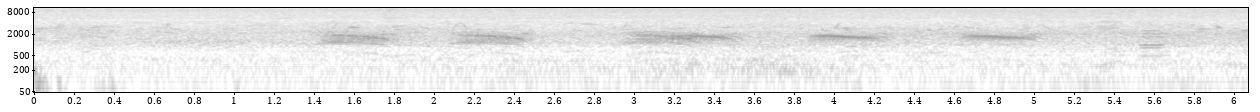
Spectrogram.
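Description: A bird calling five times in an even series, short calls a little under a second apart, over a faint low outdoor rumble.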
